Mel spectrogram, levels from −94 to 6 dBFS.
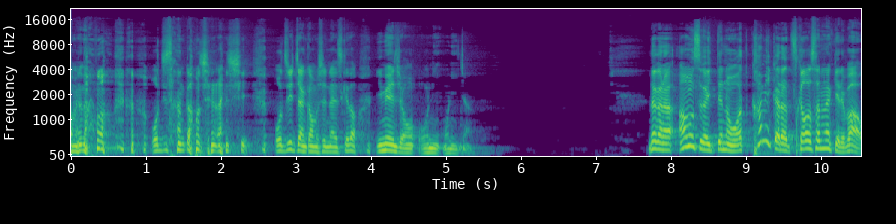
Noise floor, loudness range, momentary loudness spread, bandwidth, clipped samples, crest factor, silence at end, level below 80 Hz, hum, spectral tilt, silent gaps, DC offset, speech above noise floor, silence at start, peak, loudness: -87 dBFS; 7 LU; 11 LU; 15.5 kHz; under 0.1%; 14 dB; 0 s; -48 dBFS; none; -5.5 dB/octave; none; under 0.1%; 74 dB; 0 s; 0 dBFS; -13 LUFS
